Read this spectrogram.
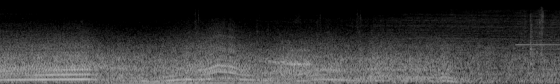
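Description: A car engine revs and slows as the car drives.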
